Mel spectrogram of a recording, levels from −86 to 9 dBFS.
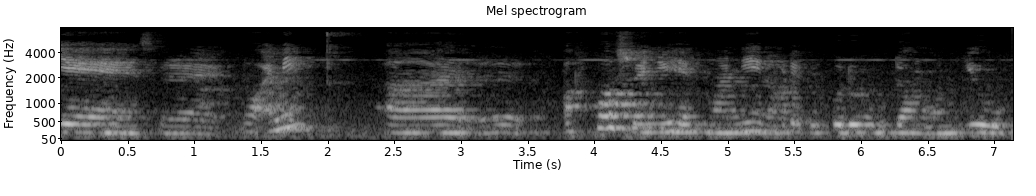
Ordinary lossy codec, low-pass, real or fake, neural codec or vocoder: none; 7.2 kHz; real; none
